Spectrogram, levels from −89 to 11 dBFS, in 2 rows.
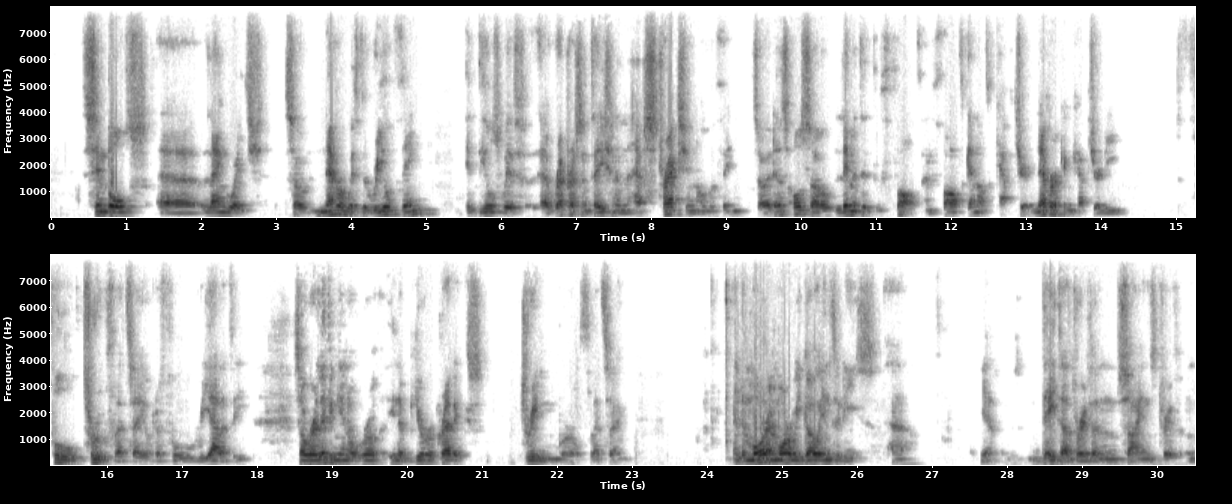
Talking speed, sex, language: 135 wpm, male, English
